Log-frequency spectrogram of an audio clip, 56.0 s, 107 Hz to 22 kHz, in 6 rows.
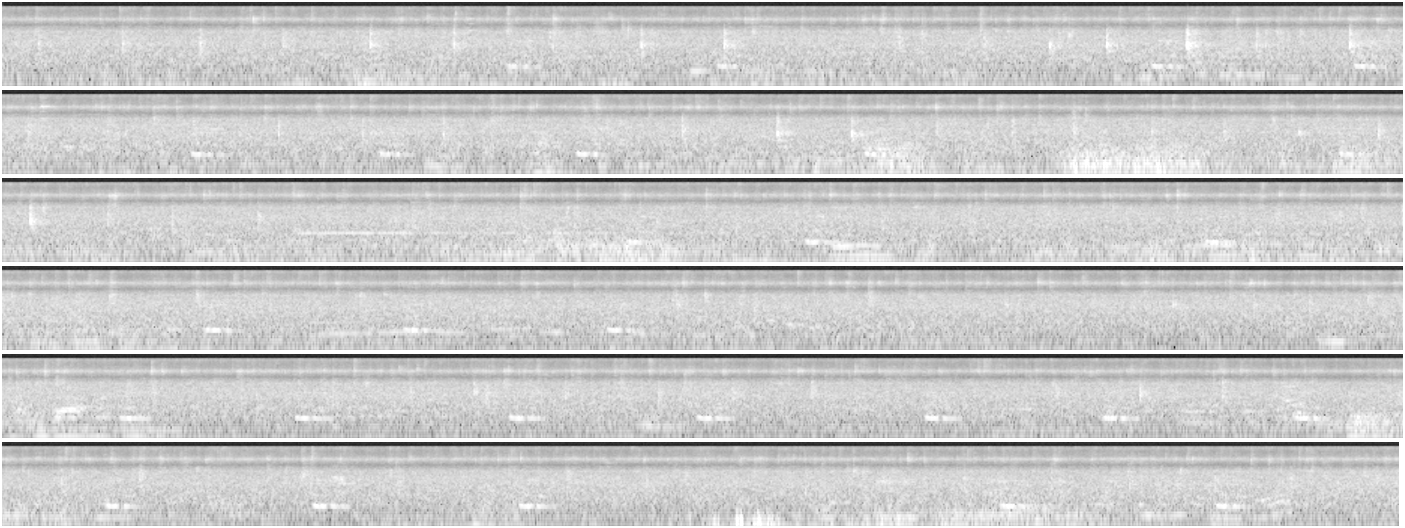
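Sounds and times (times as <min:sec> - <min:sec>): heavy rain falling: 0:00.0 - 0:56.0
low rolls of thunder: 0:46.3 - 0:47.2.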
